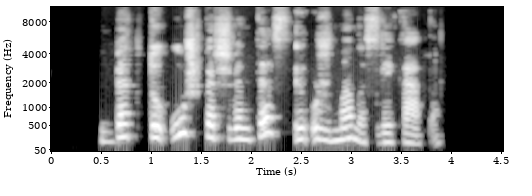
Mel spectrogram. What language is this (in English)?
Lithuanian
